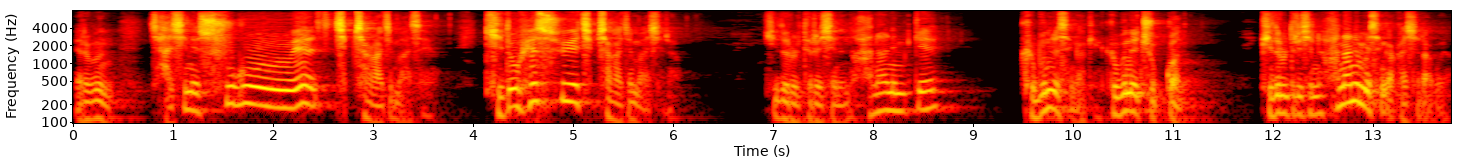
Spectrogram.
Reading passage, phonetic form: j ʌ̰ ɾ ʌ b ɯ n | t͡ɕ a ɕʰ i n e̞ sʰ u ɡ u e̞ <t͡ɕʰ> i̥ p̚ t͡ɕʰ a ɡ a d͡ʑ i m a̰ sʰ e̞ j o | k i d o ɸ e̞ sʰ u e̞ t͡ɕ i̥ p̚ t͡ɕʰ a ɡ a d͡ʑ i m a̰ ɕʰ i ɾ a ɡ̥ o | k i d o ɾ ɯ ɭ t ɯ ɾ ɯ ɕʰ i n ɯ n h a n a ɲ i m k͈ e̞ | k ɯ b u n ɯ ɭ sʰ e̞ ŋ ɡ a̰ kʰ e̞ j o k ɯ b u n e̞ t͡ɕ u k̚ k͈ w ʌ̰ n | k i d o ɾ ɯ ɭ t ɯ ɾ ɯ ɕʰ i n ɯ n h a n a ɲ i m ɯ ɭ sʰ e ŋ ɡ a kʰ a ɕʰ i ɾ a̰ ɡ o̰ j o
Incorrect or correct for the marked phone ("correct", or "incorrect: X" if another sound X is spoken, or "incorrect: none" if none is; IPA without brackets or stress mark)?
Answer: incorrect: t͡ɕ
